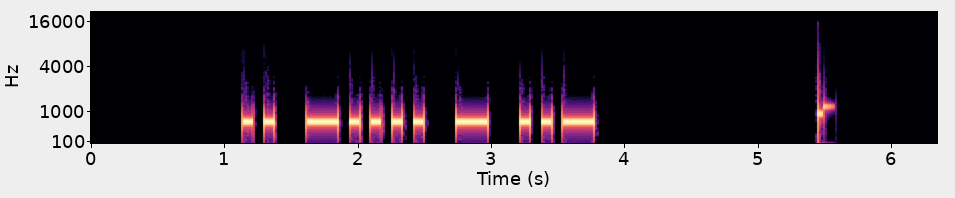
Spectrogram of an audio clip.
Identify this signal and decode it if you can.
Morse code, heard as a keyed tone, about 15 wpm, 700 Hz. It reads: I6TU
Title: Four Challenging Letter-Number Combinations 15wpm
